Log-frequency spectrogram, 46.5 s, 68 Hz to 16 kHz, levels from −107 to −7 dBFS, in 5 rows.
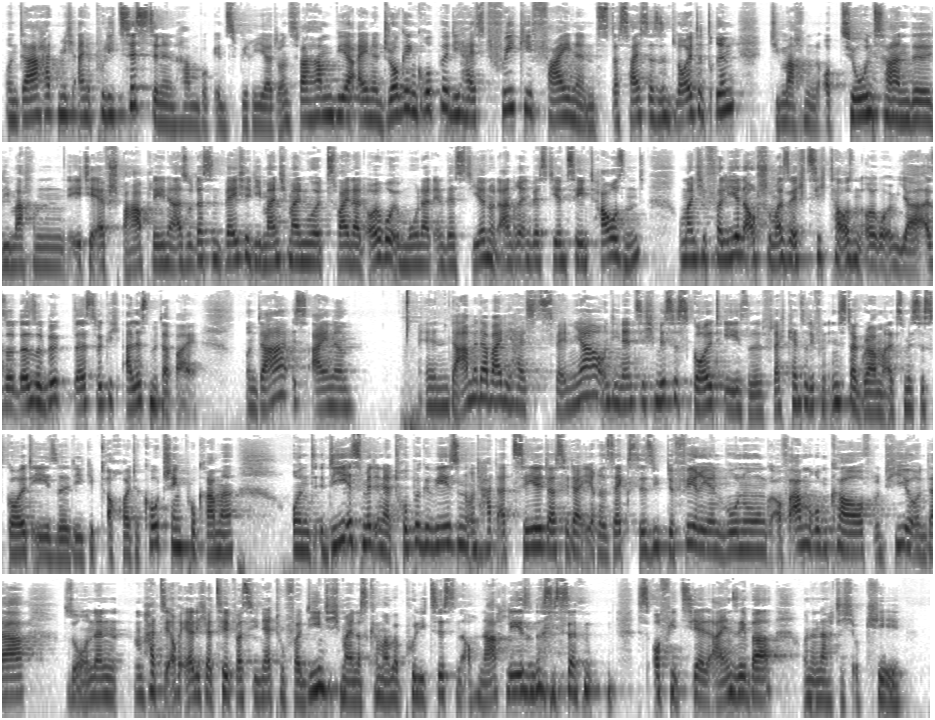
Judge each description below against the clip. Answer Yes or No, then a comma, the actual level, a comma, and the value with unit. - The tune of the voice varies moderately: Yes, average, 3.3 semitones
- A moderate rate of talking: No, fast, 195 wpm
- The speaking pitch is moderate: Yes, medium, 180 Hz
